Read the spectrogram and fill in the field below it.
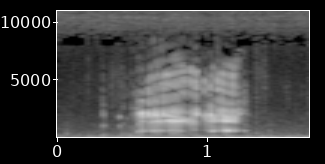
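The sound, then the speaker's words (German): A single sheep, one of four grazing on a meadow in the garden of the egidius in Hannover, bleats once, a wavering, nasal call lasting under a second with a brief dip midway, loud and clear over a low background hum. “auf der Wiese grasen vier Schafe, unbeeindruckt von dem Gewusel um sie herum”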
